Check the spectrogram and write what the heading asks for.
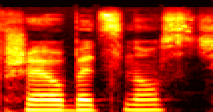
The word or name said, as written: vseobecnost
